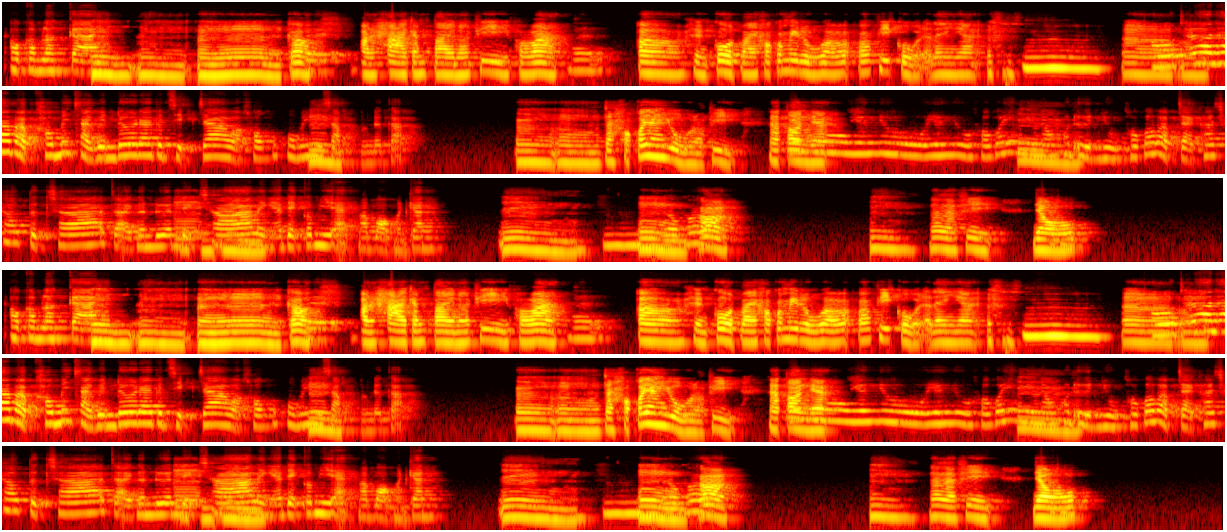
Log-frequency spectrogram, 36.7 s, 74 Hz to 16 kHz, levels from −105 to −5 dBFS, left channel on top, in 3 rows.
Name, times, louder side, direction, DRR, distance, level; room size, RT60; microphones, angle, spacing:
voice 1, 0.1-1.1 2.6-2.7 3.0-3.3 5.7-6.1 10.2-11.1 11.5-16.3 20.1-28.8 30.5-31.6 35.0-35.2, right 1 dB, 15° right, 6 dB, 2.7 m, -38 dB
voice 2, 0.9-5.6 6.3-10.2 11.2-12.0 15.3-15.6 17.4-20.5 22.4-23.0 26.2-27.1 29.4-30.3 30.8-31.7 33.1-35.2, right 3 dB, 50° right, 3 dB, 1.5 m, -34 dB
19.5 x 15.5 x 4.7 m, 0.38 s
head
